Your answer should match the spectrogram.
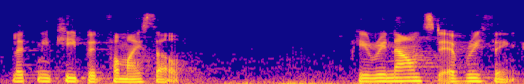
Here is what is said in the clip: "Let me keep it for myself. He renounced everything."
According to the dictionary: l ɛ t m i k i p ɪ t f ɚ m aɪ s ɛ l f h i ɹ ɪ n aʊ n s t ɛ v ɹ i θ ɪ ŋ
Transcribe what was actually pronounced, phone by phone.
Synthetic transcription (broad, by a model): l ɛ t m i k i p ɪ t f ɚ m aɪ s ɛ l f h i ɹ ɪ n aʊ n s t ɛ v ɹ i θ ɪ ŋ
